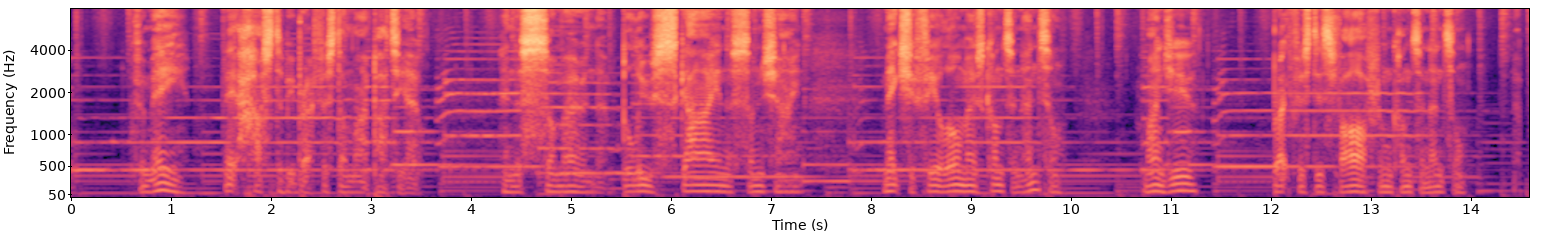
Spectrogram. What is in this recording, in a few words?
Commercials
